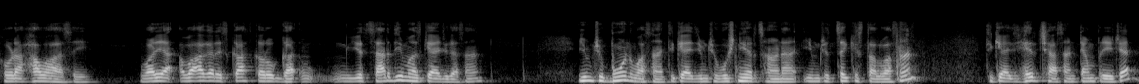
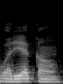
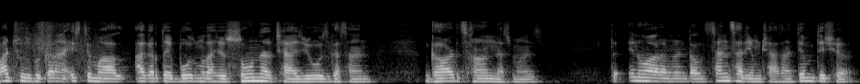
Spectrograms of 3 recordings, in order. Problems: background sounds at intervals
